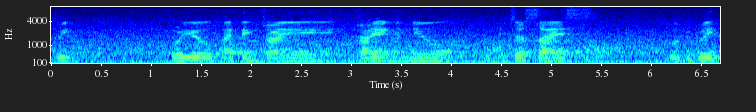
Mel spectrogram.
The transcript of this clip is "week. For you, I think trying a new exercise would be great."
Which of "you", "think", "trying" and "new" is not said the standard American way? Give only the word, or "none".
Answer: think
